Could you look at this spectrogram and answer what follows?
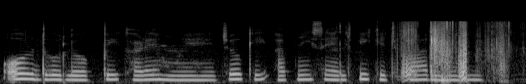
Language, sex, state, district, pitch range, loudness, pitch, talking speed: Hindi, female, Madhya Pradesh, Bhopal, 205-225 Hz, -25 LUFS, 215 Hz, 160 wpm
